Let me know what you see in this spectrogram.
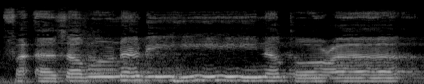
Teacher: را ساکن ما قبل مفتوح اس سے پہلے والے حرف پر زبر ہے، اس اعتبار سے دیکھتے ہوئے اس کو پر کر کے پڑھیں گے۔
